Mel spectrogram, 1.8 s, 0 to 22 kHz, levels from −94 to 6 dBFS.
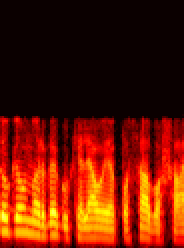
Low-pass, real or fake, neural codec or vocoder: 3.6 kHz; real; none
